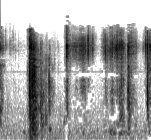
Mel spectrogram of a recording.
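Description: Several crisp snips and slicing rustles from scissors cutting through material, in short irregular bursts with quiet gaps between them.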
